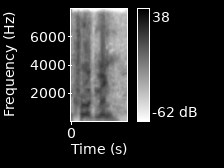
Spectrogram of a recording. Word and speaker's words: Krugman: I did say your last name correct, right? – Krugman. Okay, whatever you got. – Great. I appreciate it. Well, okay. – I typically rhyme it with sugar, so Shug Krug.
